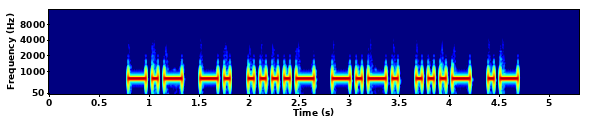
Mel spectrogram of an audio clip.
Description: Morse code, heard as a keyed tone, about 21 wpm, 700 Hz. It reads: KN4CVA
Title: USA Call Signs - 6 Characters - Repeated 2x - 20wpm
